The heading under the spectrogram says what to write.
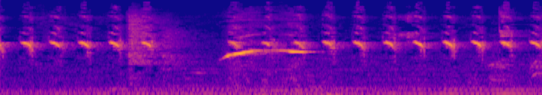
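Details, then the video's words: Plain prinia song made of high, clipped chip notes repeated about five times a second. A rising, drawn-out whistle breaks in midway, then the chipping resumes. "plain prinia bird chirping"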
